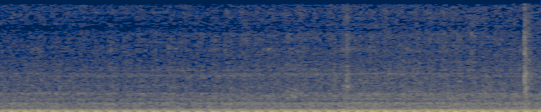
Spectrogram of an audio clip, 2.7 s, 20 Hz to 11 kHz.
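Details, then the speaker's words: Itálica Z150 motorcycle after transmission gear bushing repair, shifted through first to fifth: steady even idle thump with no gearbox whine in any gear; noise gone. "Primera, en segunda, y en tercera, es lo mismo en cuarta, en quinta. No más ruido, no más ruido."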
